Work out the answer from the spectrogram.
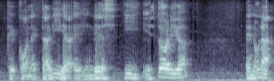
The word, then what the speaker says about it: historia: Entonces agarro la palabra historia con, si bien arranca con h la palabra historia, si bien se escribe al principio con h, el sonido que yo emito cuando digo historia es muy par es la i, es igual a la i.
